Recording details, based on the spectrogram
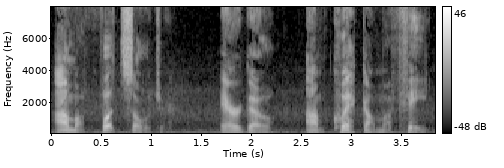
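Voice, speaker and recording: A man's voice: on the low side, animated, noisy background. A man playing a proud, cheeky foot soldier, politely defiant and wordy, in a theatrical audio drama. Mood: cocky, defiant. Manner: measured, wordy, mock-courteous.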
